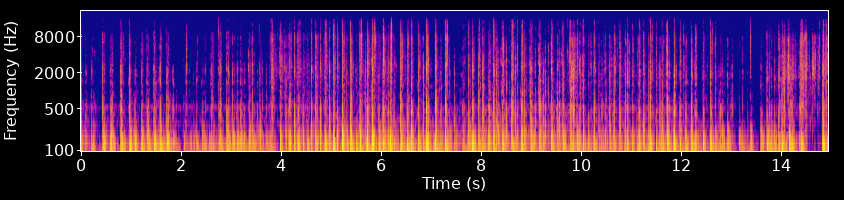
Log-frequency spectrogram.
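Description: A sheet of reflective foil bubble insulation is held in both hands and tapped quickly with the fingertips. The result is a dense run of soft, dull, low taps with brief pauses near 2, 7.5 and 13 seconds.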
